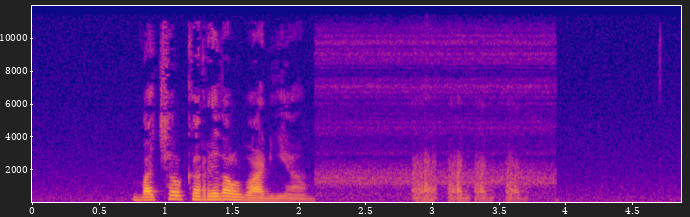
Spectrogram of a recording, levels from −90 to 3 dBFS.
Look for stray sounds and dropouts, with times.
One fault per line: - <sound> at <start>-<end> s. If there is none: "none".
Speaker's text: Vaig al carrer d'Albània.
- laugh at 2.8-3.7 s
